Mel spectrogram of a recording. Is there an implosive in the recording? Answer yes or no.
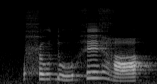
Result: yes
